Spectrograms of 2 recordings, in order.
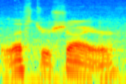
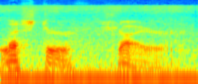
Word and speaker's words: Leicestershire: Well, no, well it is Leicester and Leicestershire, but I'm a city boy, so you have a late job then.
